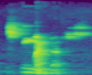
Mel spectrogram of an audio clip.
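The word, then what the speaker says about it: Schumacher: Michael स्कूमैकर।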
